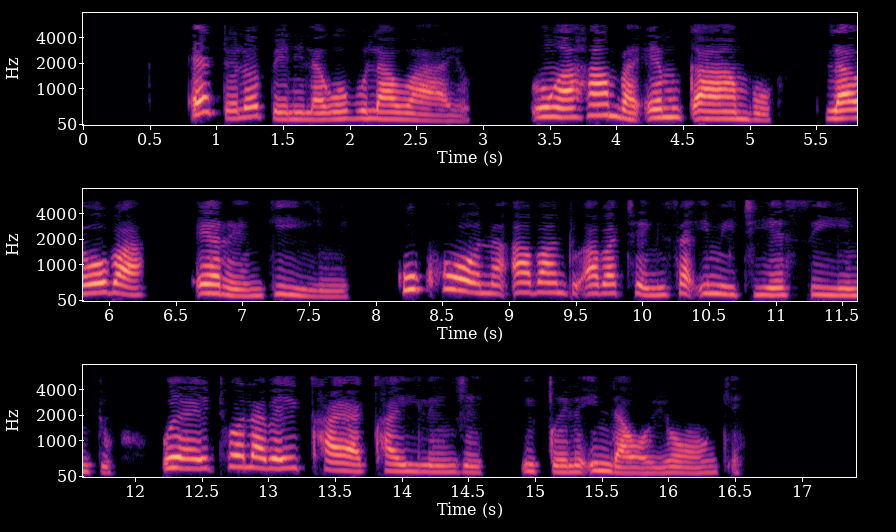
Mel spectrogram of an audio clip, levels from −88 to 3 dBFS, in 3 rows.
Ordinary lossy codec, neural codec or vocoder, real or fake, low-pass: MP3, 24 kbps; none; real; 7.2 kHz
